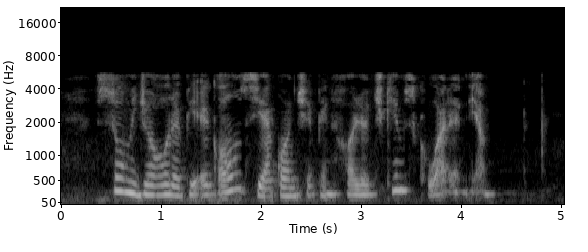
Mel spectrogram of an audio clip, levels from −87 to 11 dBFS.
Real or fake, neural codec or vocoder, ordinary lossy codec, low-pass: fake; codec, 16 kHz in and 24 kHz out, 2.2 kbps, FireRedTTS-2 codec; AAC, 48 kbps; 5.4 kHz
